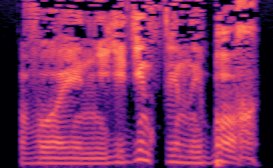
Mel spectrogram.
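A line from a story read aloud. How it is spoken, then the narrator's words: Man through gritted teeth. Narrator (Russian): процедил мужчина сквозь зубы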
